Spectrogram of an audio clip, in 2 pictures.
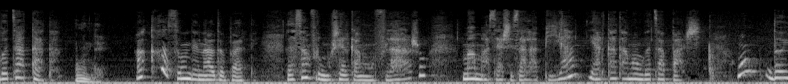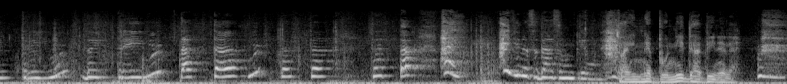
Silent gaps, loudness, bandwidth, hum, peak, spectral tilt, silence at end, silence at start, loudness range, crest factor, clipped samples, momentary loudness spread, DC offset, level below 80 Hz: none; -20 LUFS; 13.5 kHz; none; -4 dBFS; -5.5 dB/octave; 0 s; 0 s; 4 LU; 14 dB; under 0.1%; 8 LU; under 0.1%; -26 dBFS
